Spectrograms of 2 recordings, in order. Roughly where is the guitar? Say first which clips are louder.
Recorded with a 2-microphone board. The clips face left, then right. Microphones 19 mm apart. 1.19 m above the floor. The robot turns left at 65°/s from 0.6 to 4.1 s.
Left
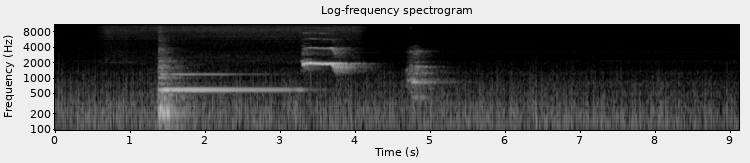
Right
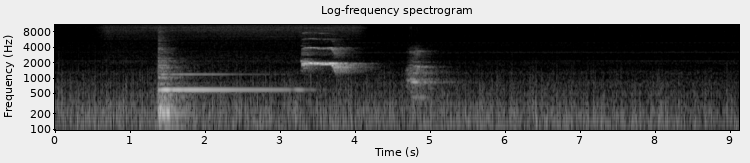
Right 1 dB; right.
